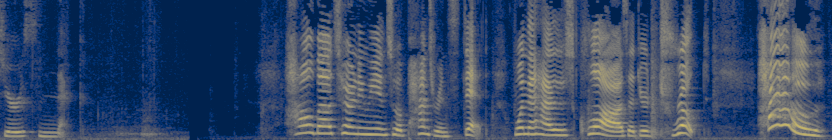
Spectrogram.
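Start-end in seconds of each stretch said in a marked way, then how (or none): 3.5-8.9 raised, louder threat; threatening. A narrator's reading. Annabeth threatens Circe at knifepoint. 9.5-10.3 high, loud startled yelp. A narrator's reading. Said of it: "Sears yelped".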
